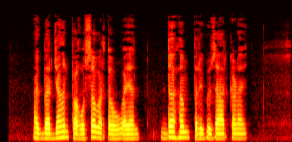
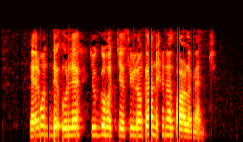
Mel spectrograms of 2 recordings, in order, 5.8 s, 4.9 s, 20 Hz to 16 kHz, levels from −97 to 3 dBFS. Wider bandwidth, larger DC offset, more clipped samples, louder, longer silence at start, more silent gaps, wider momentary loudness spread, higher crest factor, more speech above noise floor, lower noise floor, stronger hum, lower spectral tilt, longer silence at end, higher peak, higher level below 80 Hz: first, 10.5 kHz vs 7.6 kHz; neither; neither; about the same, -20 LUFS vs -18 LUFS; about the same, 0.65 s vs 0.6 s; neither; about the same, 8 LU vs 6 LU; about the same, 18 dB vs 18 dB; second, 47 dB vs 59 dB; second, -66 dBFS vs -77 dBFS; neither; first, -7 dB/octave vs -3 dB/octave; first, 0.95 s vs 0.6 s; about the same, -2 dBFS vs -2 dBFS; second, -66 dBFS vs -54 dBFS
